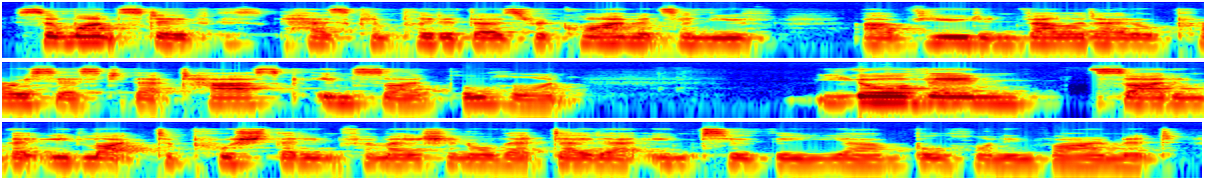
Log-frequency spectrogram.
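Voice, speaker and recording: A woman with a lowish voice narrates a software walkthrough. She explains each step in a measured, semi-scripted way, often pausing on small hesitations as she goes. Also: little pitch movement, rough recording. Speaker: software tutorial presenter.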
